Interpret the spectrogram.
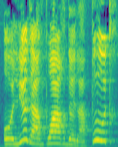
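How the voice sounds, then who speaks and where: A woman reading a children's story aloud in an animated way, slowly and with small stumbles. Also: high-pitched. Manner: slow, halting reading with stumbles. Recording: roomy echo with faint background noise.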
